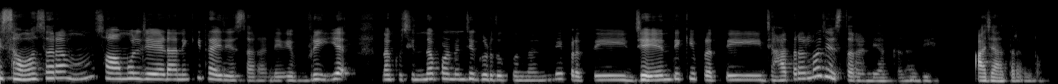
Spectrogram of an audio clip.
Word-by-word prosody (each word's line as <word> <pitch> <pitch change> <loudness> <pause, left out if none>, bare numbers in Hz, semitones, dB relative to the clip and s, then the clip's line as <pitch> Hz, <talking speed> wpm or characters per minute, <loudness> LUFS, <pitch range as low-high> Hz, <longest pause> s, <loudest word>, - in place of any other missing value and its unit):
సంవత్సరం 255 +5 +3 0.3
సాములు 265 0 +4
జేయడానికి 235 +1 +2
ట్రై 235 -3 +4
జేస్తారండి. 180 -2 -6 0.2
ఎవ్రి 180 +7 -2
ఇయర్ 260 - +3 0.4
నాకు 225 0 -3
చిన్నప్పటి 250 +3 0
నుంచి 230 +2 -1
గుర్తుకుందండి 200 0 -4
ప్రతి 185 +2 -2 0.4
జయంతికి 220 +5 +5
ప్రతి 200 +1 0 0.3
జాతరలో 245 - -1
చేస్తారండి 175 - -2
అక్కడ 160 -1 -15
అది 170 0 -9 0.5
ఆ - - +5
జాతరలో. 165 0 -5
210 Hz, 115 wpm, -27 LUFS, 185-250 Hz, 0.5 s, జయంతికి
